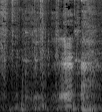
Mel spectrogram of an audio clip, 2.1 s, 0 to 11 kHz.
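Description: Thick cardboard of a beer 12-pack case being scraped and pulled at by hand as it is forced open, with rustling that grows louder about a second and a half in.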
